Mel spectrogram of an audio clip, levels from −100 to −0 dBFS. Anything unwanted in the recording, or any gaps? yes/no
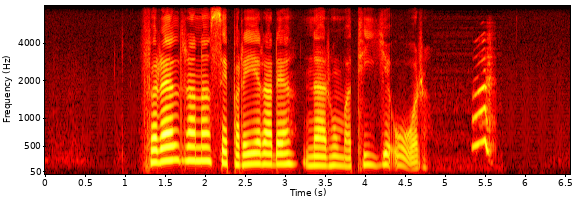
yes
